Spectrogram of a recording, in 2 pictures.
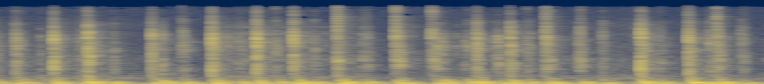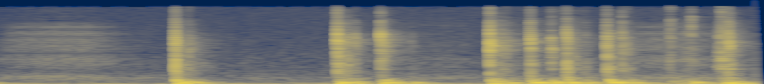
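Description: A full-size, wired black plastic Microsoft membrane keyboard lying on a white table is typed on rapidly with the fingertips of both hands, producing about thirty short, dull key clicks with a deep thump underneath and a brief bright tick on top. The typing pauses for under a second near the middle, leaving only a faint high hiss, then resumes in quick bursts.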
